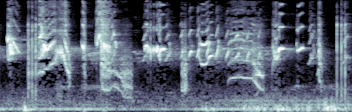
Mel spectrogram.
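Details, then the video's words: Javan myna, white-eyed jalak kebo, used to encourage lazy birds to sing: loud high whistles, trills and squeaky slurred notes with harsh rasps, over faint low hum. "Pancingan Burung Jalak Malas Bunyi Rutin Kasi Pancingan Suara Jalak Kebo Mata Putih"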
